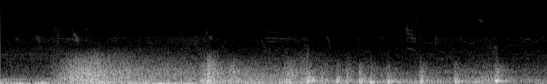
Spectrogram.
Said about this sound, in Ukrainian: Так, противотанковим комплексом бійці запускають ракету в бік російських військ, де може бути або техніка, або укріплення російської армії.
